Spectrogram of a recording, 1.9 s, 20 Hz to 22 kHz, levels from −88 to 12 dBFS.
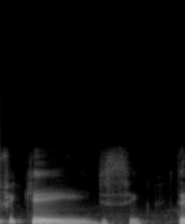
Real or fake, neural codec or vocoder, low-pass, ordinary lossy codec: real; none; none; none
